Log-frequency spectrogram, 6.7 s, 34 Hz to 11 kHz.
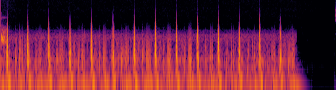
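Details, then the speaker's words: S3 gallop, heard as more than lub-dub, like a horse galloping, in a talk on acquired heart disease in dogs and cats: fast, regular heartbeat near 143 a minute with a three-part rhythm. "It's called a gallop because it literally sounds like a horse galloping. So I'll play the S3 first."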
